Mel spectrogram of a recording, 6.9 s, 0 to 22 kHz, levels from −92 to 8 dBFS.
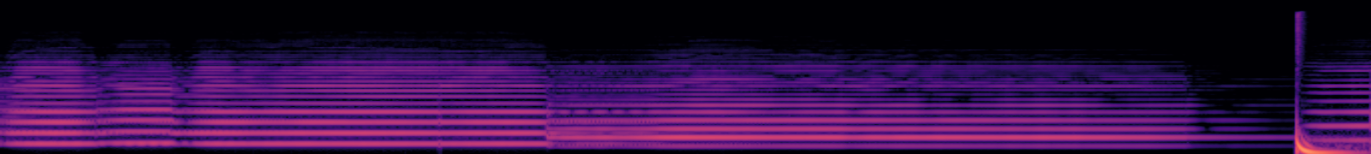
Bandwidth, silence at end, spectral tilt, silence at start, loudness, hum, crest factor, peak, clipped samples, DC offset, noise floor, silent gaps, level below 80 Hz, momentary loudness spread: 13.5 kHz; 0 s; -7.5 dB/octave; 0 s; -36 LUFS; none; 20 dB; -14 dBFS; under 0.1%; under 0.1%; -57 dBFS; none; -40 dBFS; 8 LU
